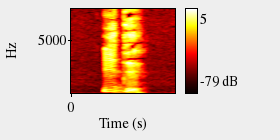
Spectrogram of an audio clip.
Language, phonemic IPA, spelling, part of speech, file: French, /i.de/, idées, noun, LL-Q150 (fra)-idées.wav
- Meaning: plural of idée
